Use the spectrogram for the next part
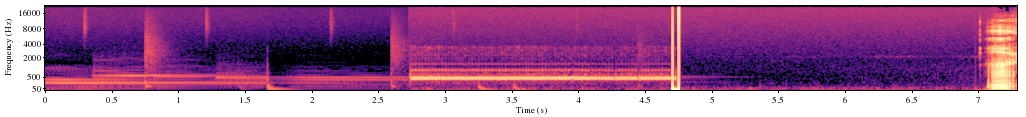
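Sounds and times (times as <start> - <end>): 
telephone line tones shifting in pitch: 2.8 - 4.8.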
